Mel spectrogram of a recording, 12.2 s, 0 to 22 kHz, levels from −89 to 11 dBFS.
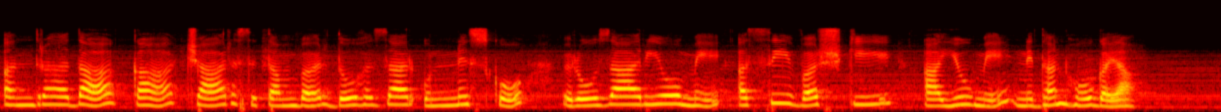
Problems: constant background noise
